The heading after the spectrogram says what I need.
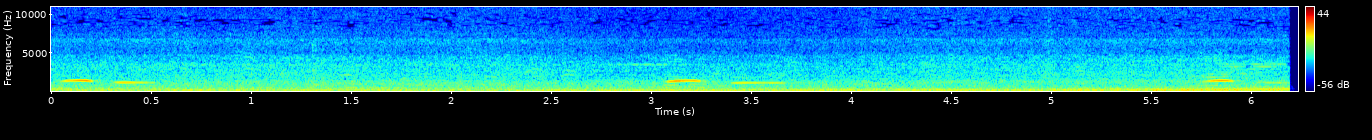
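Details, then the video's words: A finch gives three brief two-note calls, a higher slurred note dropping to a lower one, roughly every three seconds, over a steady low rumble of wind or traffic. "finch bird sound"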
